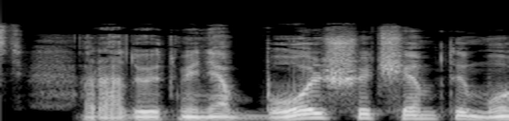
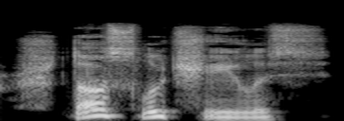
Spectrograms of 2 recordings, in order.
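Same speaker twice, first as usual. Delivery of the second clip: lightly voiced hunchback, slow and higher; slow hunchback question; 7 semitones higher, much slower than usual. Hunchback asks the doctor at the door, slow and mocking. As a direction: drag out "Что случилось?" as a sly hunchback. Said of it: "горбун".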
